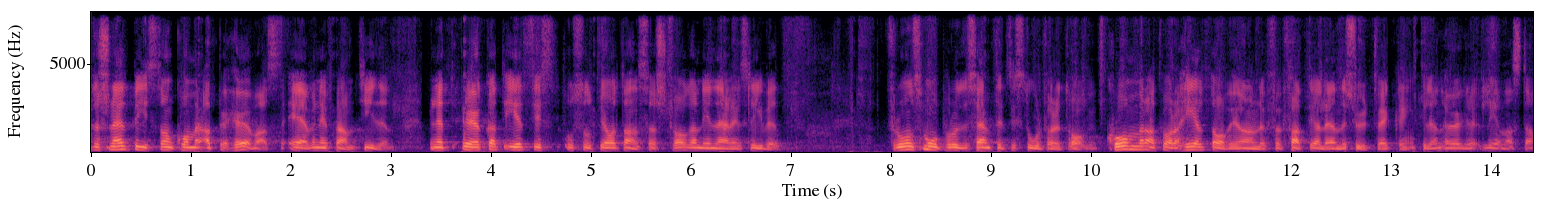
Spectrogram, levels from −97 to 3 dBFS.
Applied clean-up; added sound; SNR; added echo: neural separator model SepFormer DNS4.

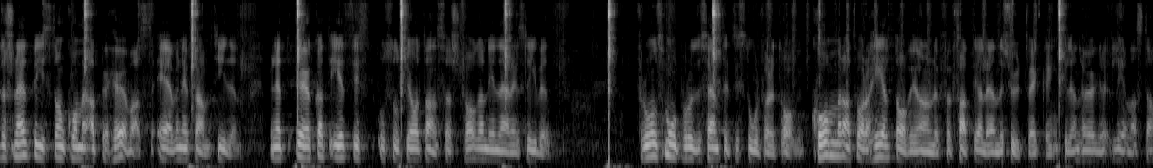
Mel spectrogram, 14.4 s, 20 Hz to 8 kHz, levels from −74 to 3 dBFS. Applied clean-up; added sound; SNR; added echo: none; Rattle (instrument); 2 dB; none.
